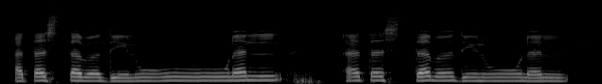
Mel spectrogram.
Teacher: نون کو آگے لام کے ساتھ ملائیں گے، لام کے اوپر تشدید زور دیں گے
